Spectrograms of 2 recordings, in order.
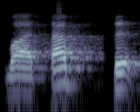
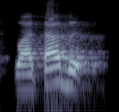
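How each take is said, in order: First: The final b is released with a bouncing echo. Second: The final b stops without any bouncing echo. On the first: The speaker calls it right. "watab baru dimantulkan" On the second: The speaker calls it wrong. "tidak boleh"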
